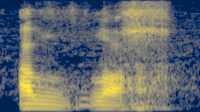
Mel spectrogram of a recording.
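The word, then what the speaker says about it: الله: tersebut lam jalalah jadi kita harus membacanya dengan Allah dengan tebal lam jalanan dibaca tafkhim tebal apabila lafadz Allah didahului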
